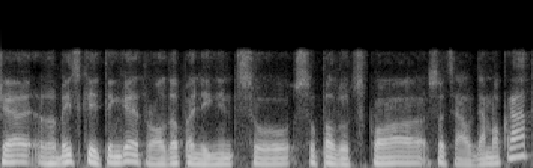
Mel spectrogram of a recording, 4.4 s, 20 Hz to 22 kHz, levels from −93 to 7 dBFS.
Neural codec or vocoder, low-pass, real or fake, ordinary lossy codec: codec, 16 kHz, 1.1 kbps, Voila-Tokenizer; 7.2 kHz; fake; Opus, 32 kbps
